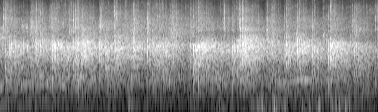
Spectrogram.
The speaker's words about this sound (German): Danke vielmals, noch einen herzlichen Applaus.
